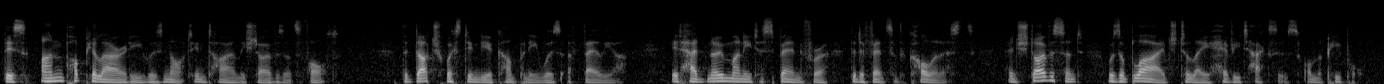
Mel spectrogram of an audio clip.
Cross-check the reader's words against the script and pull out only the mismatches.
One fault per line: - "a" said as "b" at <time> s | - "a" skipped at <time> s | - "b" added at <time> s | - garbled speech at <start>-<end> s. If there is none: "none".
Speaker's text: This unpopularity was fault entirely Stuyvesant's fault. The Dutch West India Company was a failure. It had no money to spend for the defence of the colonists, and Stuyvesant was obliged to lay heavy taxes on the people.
- "fault" said as "not" at 1.6 s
